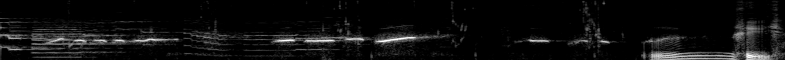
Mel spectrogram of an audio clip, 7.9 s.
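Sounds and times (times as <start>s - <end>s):
person whistling a tune with mouth: 0.5s - 1.8s, 2.7s - 4.4s, 5.2s - 7.3s
person speaking: 6.4s - 7.8s.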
